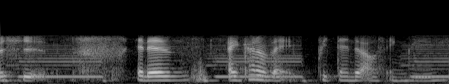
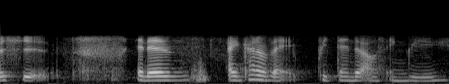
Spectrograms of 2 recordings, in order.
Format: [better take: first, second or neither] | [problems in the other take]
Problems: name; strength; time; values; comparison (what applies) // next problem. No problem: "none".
second | background sound (Telephone); 11 dB below the speech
